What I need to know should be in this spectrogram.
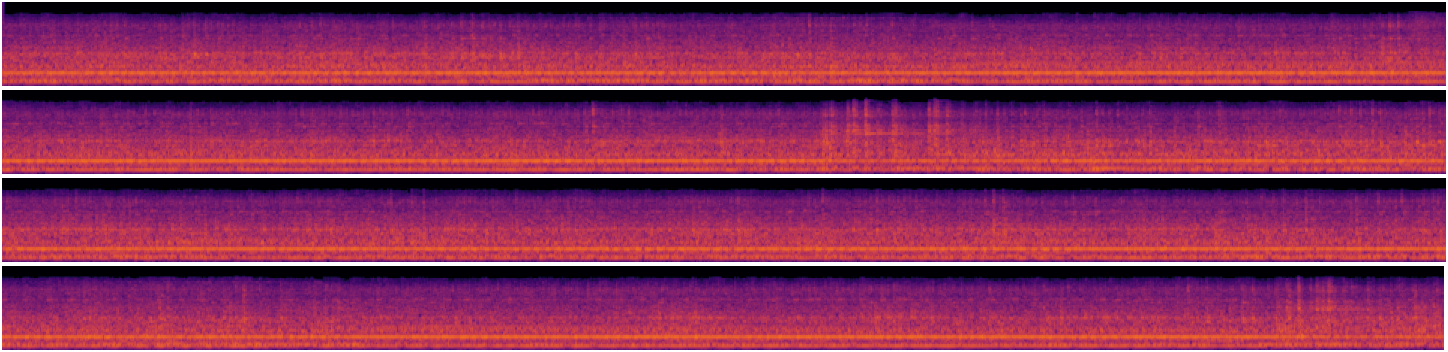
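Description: A metal cutter grinds and chatters against steel.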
